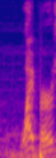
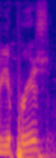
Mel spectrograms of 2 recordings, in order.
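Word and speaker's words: Ypres: So dubbed wipers by British troops due to its difficult pronunciation. The Belgian town of Yupri, the Belgian town of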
